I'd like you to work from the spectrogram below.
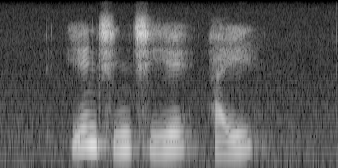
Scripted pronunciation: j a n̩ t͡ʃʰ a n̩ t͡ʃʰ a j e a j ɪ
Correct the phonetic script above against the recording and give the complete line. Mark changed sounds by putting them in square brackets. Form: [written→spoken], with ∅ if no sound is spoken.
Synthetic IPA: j [a→e] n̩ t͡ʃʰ [a→i] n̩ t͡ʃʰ [a→i] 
